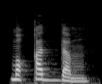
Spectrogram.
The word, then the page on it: मुक़द्दम: مقدم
